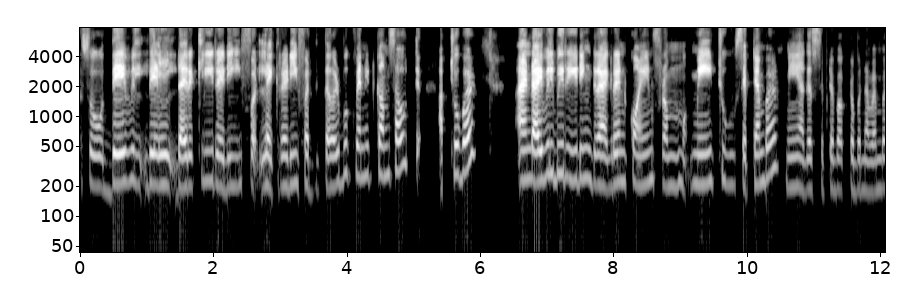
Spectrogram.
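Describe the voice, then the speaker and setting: A woman speaks at a moderate pace with a fairly high pitch and a bright, sharp tone. The sound is dry and close with no echo, in a very clean recording with a silent background. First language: not English. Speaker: book YouTuber. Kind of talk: casual chat. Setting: livestream. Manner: animated; halting.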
